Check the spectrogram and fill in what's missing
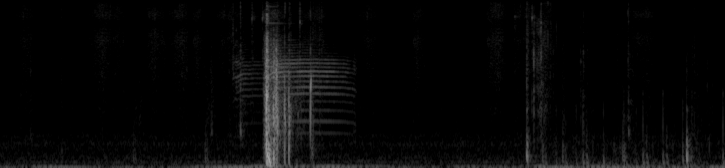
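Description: Sheep in Minecraft give a single short bleat near the start, then soft footsteps and small game noises follow over a quiet background.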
